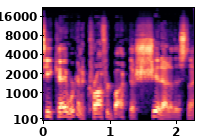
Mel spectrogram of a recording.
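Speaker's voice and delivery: mock sarcastic jab, swooping pitch. Retelling a remark to a colleague about another ad read: retelling own sarcastic remark. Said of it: "it's like sarcastically".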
